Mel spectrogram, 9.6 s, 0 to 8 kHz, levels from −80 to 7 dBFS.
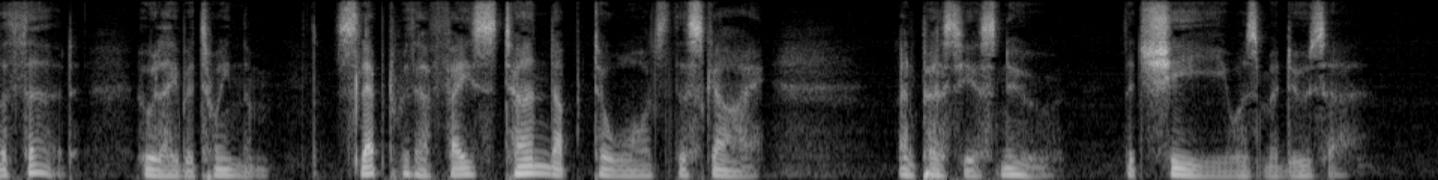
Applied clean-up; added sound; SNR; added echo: none; none; none; none.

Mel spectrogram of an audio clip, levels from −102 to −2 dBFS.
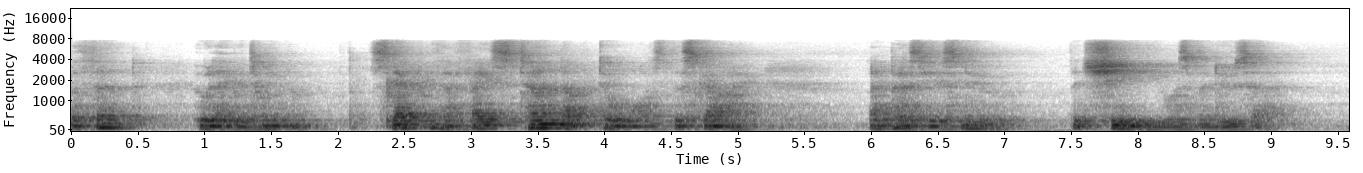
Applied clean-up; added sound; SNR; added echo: none; none; none; reverberation time 0.9 s.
